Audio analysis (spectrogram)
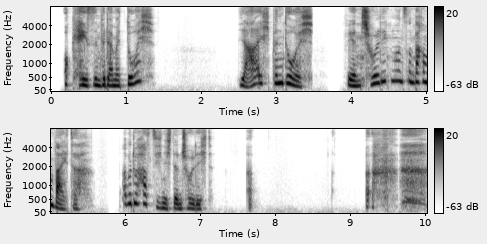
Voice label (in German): Synchron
